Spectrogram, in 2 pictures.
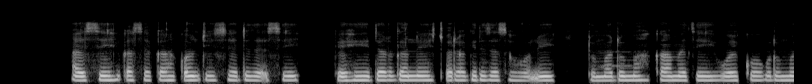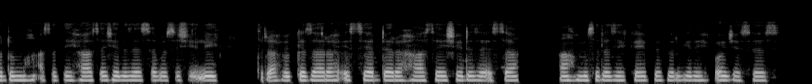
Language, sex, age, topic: Gamo, female, 25-35, government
